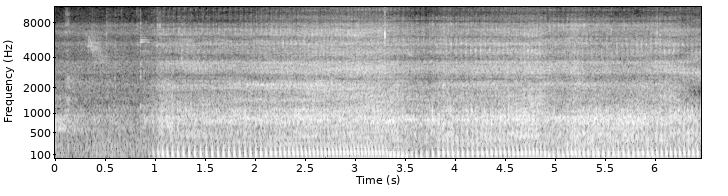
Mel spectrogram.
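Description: Motorcycle engine pulling away about a second in, then running loud with a fast, low, even pulse. Its pitch dips briefly around the middle and then holds steady.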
